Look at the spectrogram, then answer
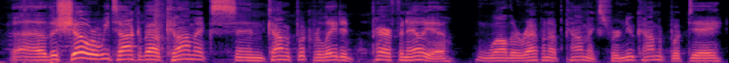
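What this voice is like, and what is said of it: Game show announcer voice. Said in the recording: “slipping into game show announcer voice”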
